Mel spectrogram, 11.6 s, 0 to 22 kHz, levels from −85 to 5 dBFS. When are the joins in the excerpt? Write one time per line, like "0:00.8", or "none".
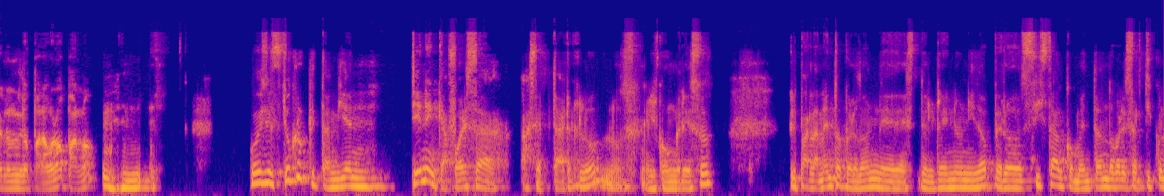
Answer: none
